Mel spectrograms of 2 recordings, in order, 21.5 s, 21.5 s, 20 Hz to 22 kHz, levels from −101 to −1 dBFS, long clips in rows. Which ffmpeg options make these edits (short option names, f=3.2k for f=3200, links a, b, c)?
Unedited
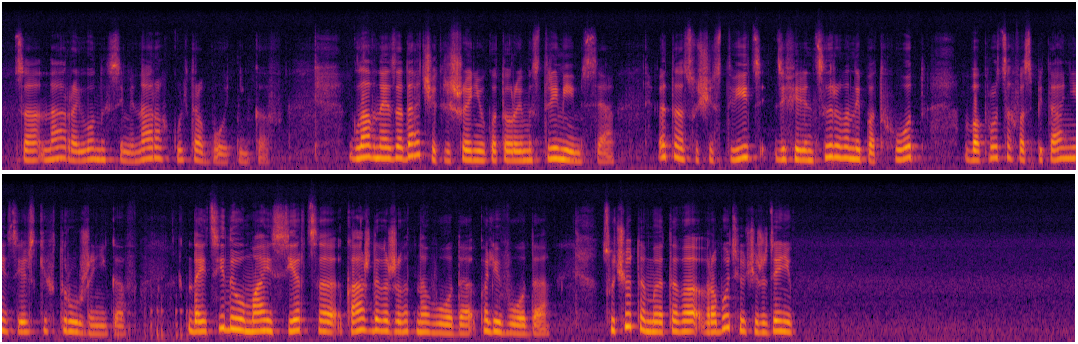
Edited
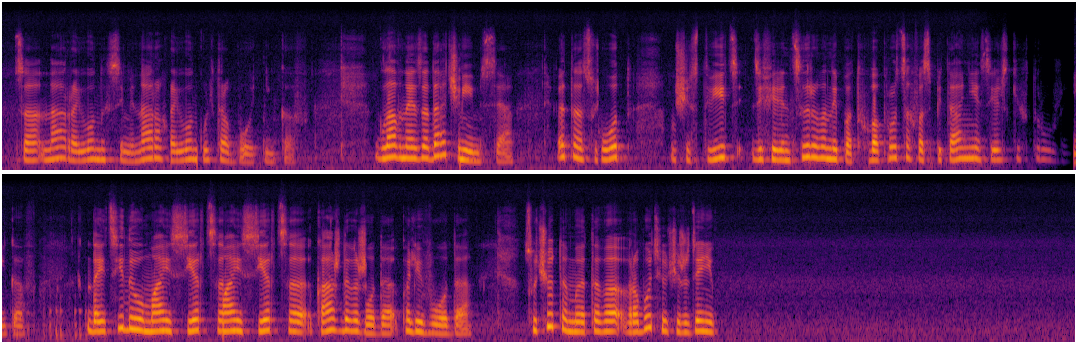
-filter_complex "[0:a]asplit=10[a][b][c][d][e][f][g][h][i][j];[a]atrim=end=1.692[k];[b]atrim=start=0.708:end=0.972[l];[c]atrim=start=1.688:end=4.322[m];[d]atrim=start=5.588:end=6.972[n];[e]atrim=start=8.898:end=9.682[o];[f]atrim=start=6.968:end=8.902[p];[g]atrim=start=9.678:end=11.73,asetpts=PTS-STARTPTS,afade=t=out:st=1.052:d=1:c=qua[q];[h]atrim=start=11.73:end=13.962,asetpts=PTS-STARTPTS,afade=t=in:d=0.004:c=hsin[r];[i]atrim=start=13.248:end=14.682[s];[j]atrim=start=15.158[t];[k][l]acrossfade=d=0.004:c1=hsin:c2=hsin[u];[u][m]acrossfade=d=0.004:c1=hsin:c2=hsin[v];[v][n]acrossfade=d=0.004:c1=hsin:c2=hsin[w];[w][o]acrossfade=d=0.004:c1=hsin:c2=hsin[x];[x][p]acrossfade=d=0.004:c1=hsin:c2=hsin[y];[q][r]concat=n=2:v=0:a=1[z];[y][z]acrossfade=d=0.004:c1=hsin:c2=hsin[aa];[aa][s]acrossfade=d=0.004:c1=hsin:c2=hsin[ab];[ab][t]acrossfade=d=0.004:c1=hsin:c2=hsin"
